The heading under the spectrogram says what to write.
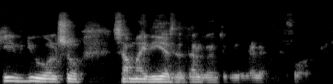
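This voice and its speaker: With a Spanish accent, a man talks at a medium pitch using ordinary pitch variation. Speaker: physician and immunologist. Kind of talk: webinar presentation. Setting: online webinar. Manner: halting, many repetitions and fillers.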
